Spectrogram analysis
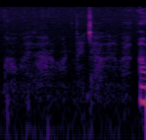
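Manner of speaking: fast embarrassed whisper. Real, not acted. Podcaster losing her place, whispering to herself. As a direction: hush it to yourself, quickly.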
